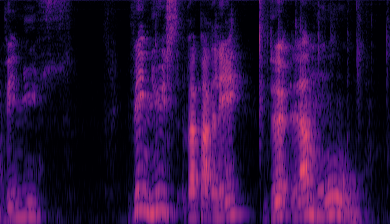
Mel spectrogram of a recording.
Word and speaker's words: Vénus: Aqui, excepcionalmente, gente, a gente vai pronunciar o S. E vai ficar, então, Vénus.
